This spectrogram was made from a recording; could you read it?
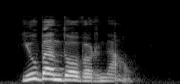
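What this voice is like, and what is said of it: Put-on Ukrainian accent. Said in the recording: “Mistress Cat speaks to me in a Ukrainian accent. She's from Detroit.”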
